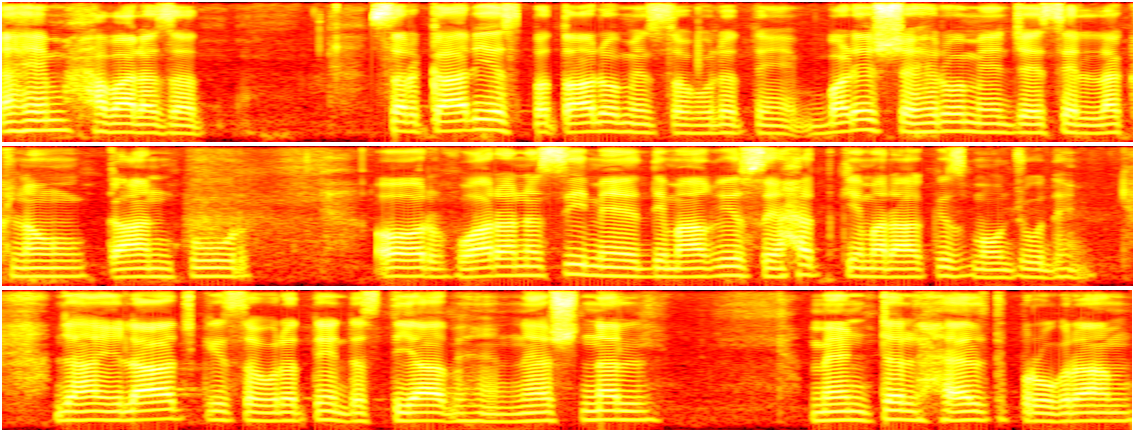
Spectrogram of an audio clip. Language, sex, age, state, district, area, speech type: Urdu, male, 18-30, Uttar Pradesh, Saharanpur, urban, spontaneous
